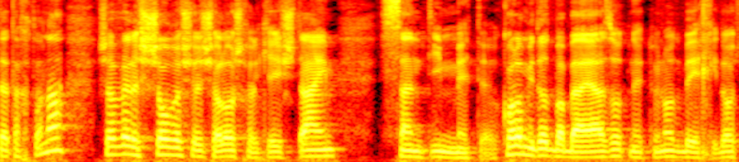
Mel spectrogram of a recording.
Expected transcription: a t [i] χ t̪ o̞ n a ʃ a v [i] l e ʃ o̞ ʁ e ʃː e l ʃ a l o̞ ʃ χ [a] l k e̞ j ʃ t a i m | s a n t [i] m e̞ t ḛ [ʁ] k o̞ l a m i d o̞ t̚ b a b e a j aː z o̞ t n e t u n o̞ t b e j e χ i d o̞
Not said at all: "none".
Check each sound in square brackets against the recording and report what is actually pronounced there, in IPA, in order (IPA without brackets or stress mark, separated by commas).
a, e, e, i, ʁ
